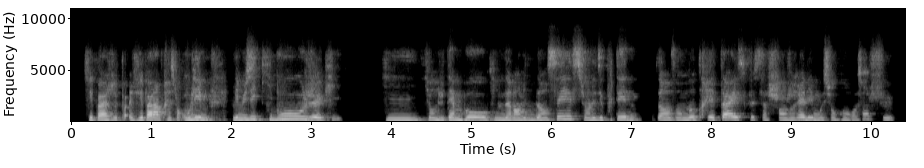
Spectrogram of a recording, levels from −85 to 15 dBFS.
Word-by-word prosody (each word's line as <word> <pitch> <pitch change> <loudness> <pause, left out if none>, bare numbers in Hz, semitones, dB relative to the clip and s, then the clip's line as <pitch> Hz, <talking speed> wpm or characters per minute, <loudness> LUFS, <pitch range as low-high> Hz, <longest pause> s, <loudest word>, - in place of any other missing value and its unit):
Je - - -20
sais 210 - 0
pas, 190 0 +6
j'ai 180 -1 -5
pas 180 - -6
j'ai 195 +2 0
pas 225 - +9
l'impression, 230 -3 +1
ou 210 - +3
les 220 - +5
m 205 -2 +1 0.3
les 210 - +3
musiques 225 +2 +1
qui 225 - -2
bougent, 250 -2 +3
qui 225 - -15 0.5
qui 200 -1 -2
qui 200 - -10
ont 200 - -2
du 190 -1 -1
tempo, 225 +3 +3
qui 215 -2 -8
nous 195 - -1
donnent 190 0 0
envie 190 0 0
de 180 - -4
danser, 205 +8 -1
si 270 -6 -4
on - - -4
les 200 0 -2
écoutait 210 +4 -3
n 200 -1 -8 0.2
dans 195 0 -2
un 195 +1 -3
autre 235 0 -3
état, 245 +4 +4
est-ce 240 +2 -3
que 225 - -9
ça 225 -2 -12
changerait 200 +3 -3
l'émotion 200 0 -4
qu'on 195 -1 -9
ressent? 190 +8 -9
Je 195 -7 -12
s 175 - -11
205 Hz, 260 wpm, -21 LUFS, 195-225 Hz, 0.5 s, pas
